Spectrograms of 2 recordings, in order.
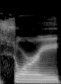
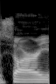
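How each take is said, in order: First: The word is said in a Canadian accent. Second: The word is said in an American accent. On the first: "instead of a sorry" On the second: "pronounce my sorries as a sorry"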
